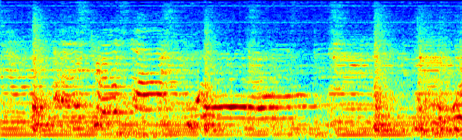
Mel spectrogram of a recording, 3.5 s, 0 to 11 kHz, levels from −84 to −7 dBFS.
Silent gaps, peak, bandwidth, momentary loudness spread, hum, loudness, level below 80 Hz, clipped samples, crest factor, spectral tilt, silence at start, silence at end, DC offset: none; 0 dBFS; 11 kHz; 7 LU; none; -14 LUFS; -42 dBFS; under 0.1%; 14 dB; -6.5 dB/octave; 0 s; 0 s; under 0.1%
